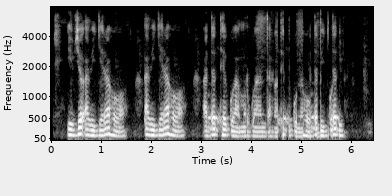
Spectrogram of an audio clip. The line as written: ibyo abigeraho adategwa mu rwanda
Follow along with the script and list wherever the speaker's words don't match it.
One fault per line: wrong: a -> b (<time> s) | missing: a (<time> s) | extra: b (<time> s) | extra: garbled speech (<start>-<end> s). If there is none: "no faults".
extra: abigeraho (1.9 s)
extra: garbled speech (4.4-5.9 s)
